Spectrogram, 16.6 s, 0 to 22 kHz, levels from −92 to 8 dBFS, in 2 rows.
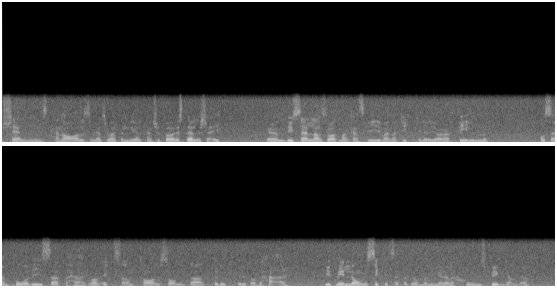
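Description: Nothing in this speech recording points to a technical fault: the room's background noise sits about 14 dB below the speech as part of the recording itself, and the sound carries the bandwidth of AMR wideband (HD Voice) coding, with nothing above 7.3 kHz, at a quality that fits its top rate of 23.85 kbit/s.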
